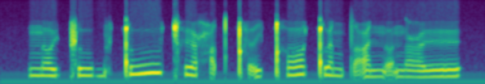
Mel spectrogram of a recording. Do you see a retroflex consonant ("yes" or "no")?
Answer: no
